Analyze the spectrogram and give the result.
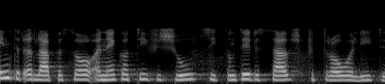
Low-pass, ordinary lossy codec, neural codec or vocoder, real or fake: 5.4 kHz; none; codec, 24 kHz, 0.9 kbps, DualCodec; fake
